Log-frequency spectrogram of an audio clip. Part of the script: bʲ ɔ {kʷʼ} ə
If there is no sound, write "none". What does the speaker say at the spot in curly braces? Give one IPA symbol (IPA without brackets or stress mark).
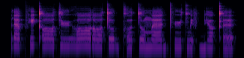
kʼ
